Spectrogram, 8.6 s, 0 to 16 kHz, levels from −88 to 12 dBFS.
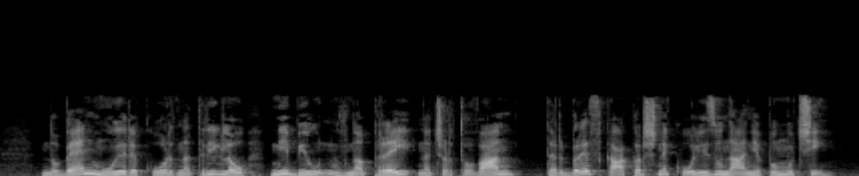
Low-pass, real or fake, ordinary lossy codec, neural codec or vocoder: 7.2 kHz; fake; MP3, 48 kbps; codec, 16 kHz, 16 kbps, FreqCodec, larger model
